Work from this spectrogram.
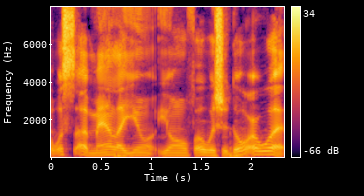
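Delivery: ordinary talk, nothing marked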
